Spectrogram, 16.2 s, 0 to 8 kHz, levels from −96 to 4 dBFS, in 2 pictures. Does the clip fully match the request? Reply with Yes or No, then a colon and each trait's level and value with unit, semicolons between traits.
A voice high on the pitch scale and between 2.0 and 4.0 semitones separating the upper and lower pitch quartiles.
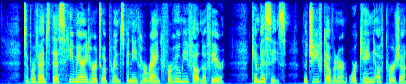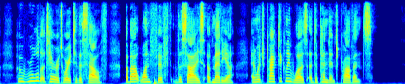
No: high, 205 Hz; average, 4.7 semitones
